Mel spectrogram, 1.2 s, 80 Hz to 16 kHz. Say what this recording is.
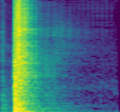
sons cotxe maleter 2011-10-19
car, field-recording, sound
